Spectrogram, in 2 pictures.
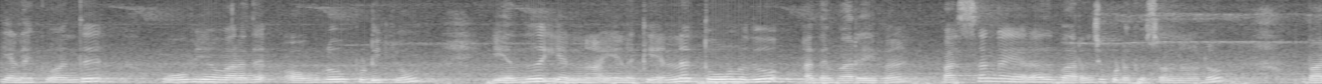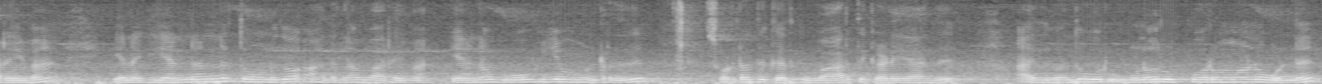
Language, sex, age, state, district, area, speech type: Tamil, female, 30-45, Tamil Nadu, Cuddalore, rural, spontaneous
